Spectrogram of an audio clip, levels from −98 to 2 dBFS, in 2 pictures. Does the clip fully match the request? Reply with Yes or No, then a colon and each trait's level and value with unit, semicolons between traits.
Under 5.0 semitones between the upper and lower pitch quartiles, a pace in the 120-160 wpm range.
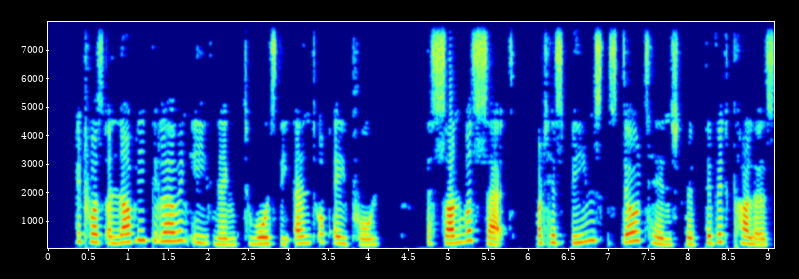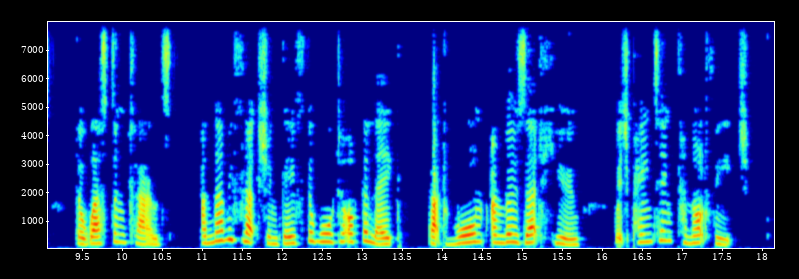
Yes: average, 4.5 semitones; average, 150 wpm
